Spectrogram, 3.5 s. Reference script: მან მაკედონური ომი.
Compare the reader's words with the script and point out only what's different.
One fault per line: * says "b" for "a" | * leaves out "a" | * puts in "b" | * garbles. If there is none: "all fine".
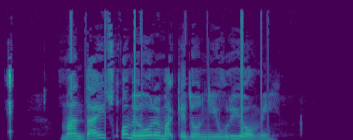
* puts in "დაიწყო მეორე"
